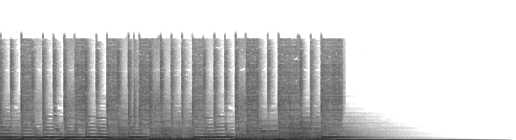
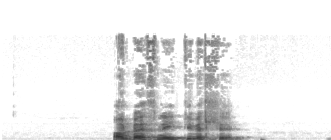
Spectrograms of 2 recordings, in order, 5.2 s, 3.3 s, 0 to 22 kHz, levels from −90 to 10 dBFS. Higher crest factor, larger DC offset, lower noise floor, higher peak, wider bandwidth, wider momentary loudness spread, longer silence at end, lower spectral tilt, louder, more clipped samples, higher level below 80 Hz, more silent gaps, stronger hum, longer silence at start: second, 12 dB vs 20 dB; neither; second, -48 dBFS vs -75 dBFS; about the same, 0 dBFS vs -2 dBFS; about the same, 16.5 kHz vs 17 kHz; about the same, 11 LU vs 10 LU; second, 0.65 s vs 0.9 s; about the same, -5 dB/octave vs -5 dB/octave; first, -13 LUFS vs -19 LUFS; neither; first, -14 dBFS vs -62 dBFS; neither; neither; second, 0 s vs 1.15 s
